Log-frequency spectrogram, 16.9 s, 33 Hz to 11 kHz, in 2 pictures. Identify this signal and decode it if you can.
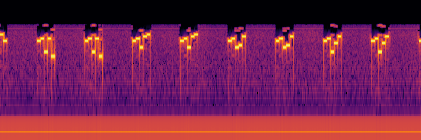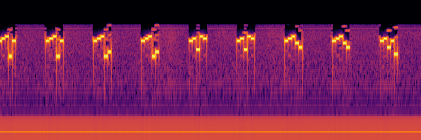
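Five-tone selective call (ZVEI), heard as quick runs of five tones, tones of about 70 ms. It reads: 89391 89391 89500 89500 89560 89560 89370 89370 89018 89018 89013 89013 89409 89409 89075 89075 89582
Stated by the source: ZVEI five-tone selective call received on an SDR.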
